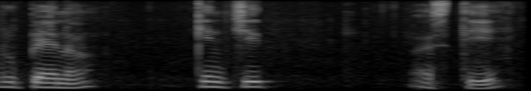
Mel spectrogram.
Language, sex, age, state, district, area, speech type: Sanskrit, male, 30-45, West Bengal, Murshidabad, rural, spontaneous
